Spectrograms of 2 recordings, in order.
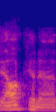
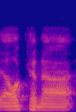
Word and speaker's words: Elkanah: from the hill country of Ephraim, and his name was Elkanah, the son of Jeroham, the son of Elihu, the son of Tohu, the son of Zuph, an Ephraimite.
